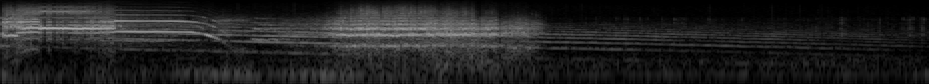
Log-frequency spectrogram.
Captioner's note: Jane screams; tires screech; fire crackling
